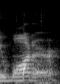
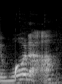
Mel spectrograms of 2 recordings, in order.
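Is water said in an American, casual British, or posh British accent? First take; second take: American; casual British. First: American accent with a sharp final R. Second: Long A vowel, final R dropped, casual British.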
